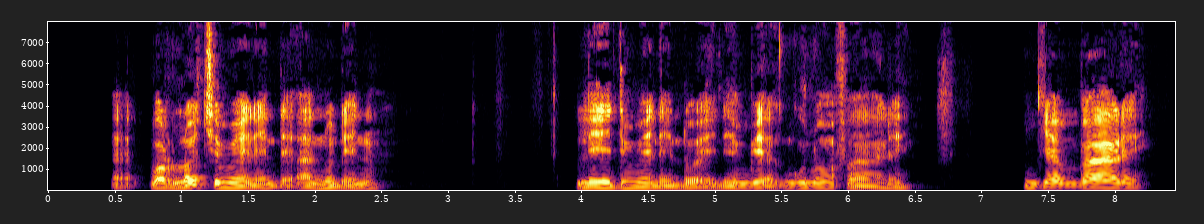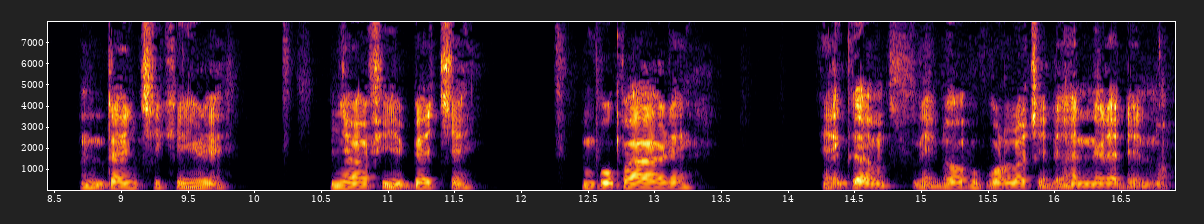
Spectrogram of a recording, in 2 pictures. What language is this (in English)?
Borgu Fulfulde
